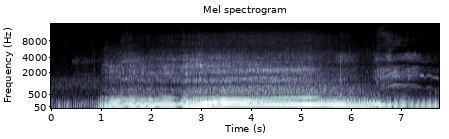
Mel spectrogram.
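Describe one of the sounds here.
A pickup truck engine revs loudly, rising and falling.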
